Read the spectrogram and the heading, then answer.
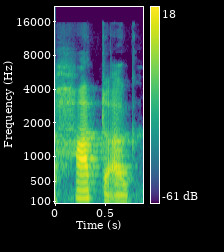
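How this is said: Only the first word is stressed, second reduced. "I also don't want to make it too unstressed in the second syllable"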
